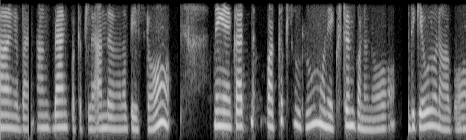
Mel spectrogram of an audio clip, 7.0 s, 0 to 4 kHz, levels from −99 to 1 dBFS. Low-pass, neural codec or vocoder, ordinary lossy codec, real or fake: 3.6 kHz; none; none; real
